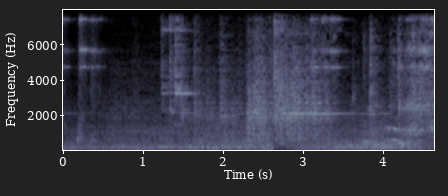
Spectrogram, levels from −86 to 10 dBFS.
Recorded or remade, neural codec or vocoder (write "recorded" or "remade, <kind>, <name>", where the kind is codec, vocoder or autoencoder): recorded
